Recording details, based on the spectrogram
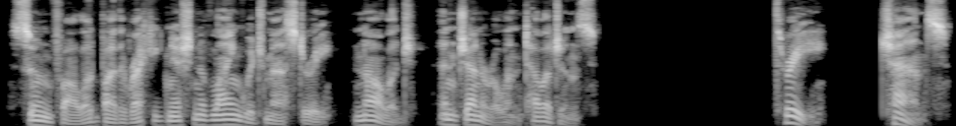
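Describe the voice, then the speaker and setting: A man narrating an audiobook from a script in a measured, formal way, with deliberate emphasis. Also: lowish voice, fairly bright tone, breathy edge, no echo.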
